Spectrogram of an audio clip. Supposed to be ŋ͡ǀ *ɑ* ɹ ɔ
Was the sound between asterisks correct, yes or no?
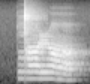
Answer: no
